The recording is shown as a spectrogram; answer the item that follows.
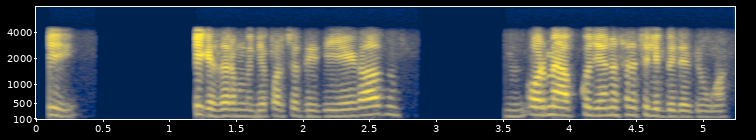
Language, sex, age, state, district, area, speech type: Urdu, male, 30-45, Delhi, North West Delhi, urban, conversation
